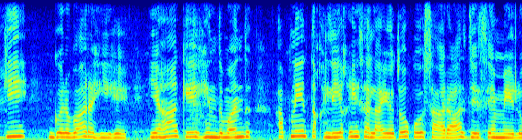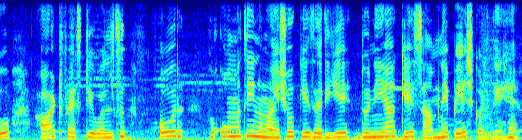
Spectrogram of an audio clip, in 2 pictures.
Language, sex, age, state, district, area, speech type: Urdu, female, 18-30, Delhi, North East Delhi, urban, spontaneous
